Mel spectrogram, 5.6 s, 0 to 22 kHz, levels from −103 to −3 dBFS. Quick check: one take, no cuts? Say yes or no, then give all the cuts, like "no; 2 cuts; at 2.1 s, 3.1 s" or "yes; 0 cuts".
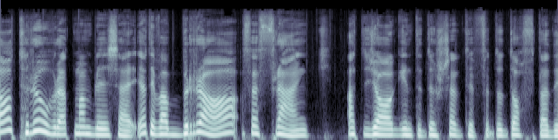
no; 2 cuts; at 1.5 s, 3.4 s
